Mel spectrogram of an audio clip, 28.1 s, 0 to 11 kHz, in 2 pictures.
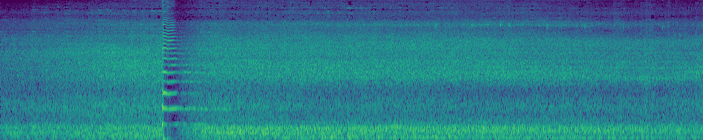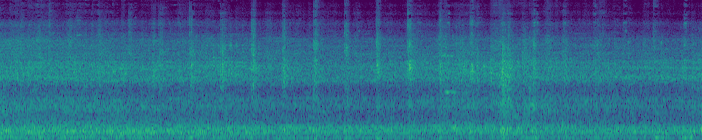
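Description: VL11M electric locomotive passing at speed at the head of a freight train, with a short horn toot about three seconds in. Then tank cars and covered hoppers roll by with a steady rumble, and clicks from the wheels crossing rail joints come thicker toward the end.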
